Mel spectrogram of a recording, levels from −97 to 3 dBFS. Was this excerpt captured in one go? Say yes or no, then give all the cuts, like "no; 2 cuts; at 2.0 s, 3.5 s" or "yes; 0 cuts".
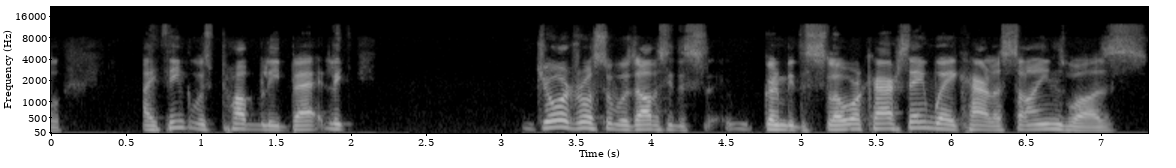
yes; 0 cuts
